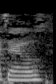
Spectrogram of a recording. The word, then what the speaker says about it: Adele: He came and asked me how I say my name, and I was like, Adele. She was like, hi, Adele. They do Adele? Adele. So it's supposed to be Adele, I guess.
